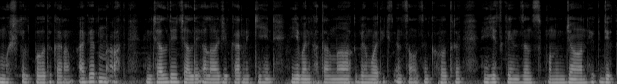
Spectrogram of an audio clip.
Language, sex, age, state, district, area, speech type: Kashmiri, male, 30-45, Jammu and Kashmir, Srinagar, urban, spontaneous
